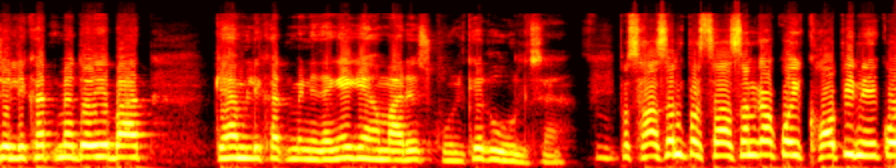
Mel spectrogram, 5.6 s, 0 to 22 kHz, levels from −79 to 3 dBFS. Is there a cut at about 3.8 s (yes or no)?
yes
